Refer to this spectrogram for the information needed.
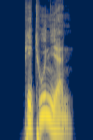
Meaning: plural of Petunie
- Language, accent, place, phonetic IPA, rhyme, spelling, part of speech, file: German, Germany, Berlin, [peˈtuːni̯ən], -uːni̯ən, Petunien, noun, De-Petunien.ogg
